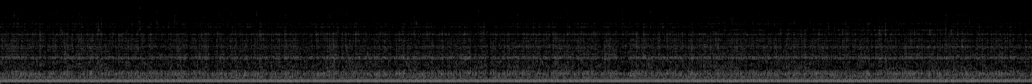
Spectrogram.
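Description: A steady low hum that does not change, with no other sound on top of it.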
